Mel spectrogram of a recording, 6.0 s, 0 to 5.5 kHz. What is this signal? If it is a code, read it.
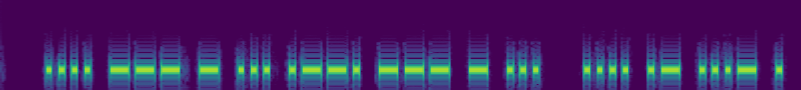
Morse code, heard as a keyed tone, about 25 wpm, 600 Hz. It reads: HOTSPOTS HAVE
